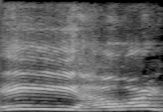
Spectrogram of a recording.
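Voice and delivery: happy, projected, high and loud cheerful voice. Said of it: "be happy, smile to people, project your voice".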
